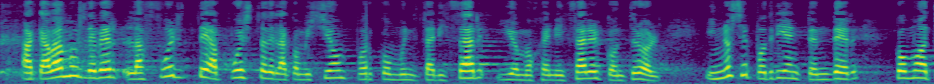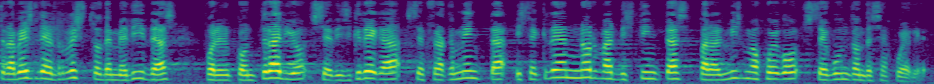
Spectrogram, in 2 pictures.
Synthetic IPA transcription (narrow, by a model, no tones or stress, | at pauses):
akaβ̞amo̞zðe̞βe̞ɾlafwe̞ɾt̪e̞apwe̞st̪aðe̞lako̞misjo̞mpo̞ɾko̞mũnit̪aɾiθaɾio̞mo̞xe̞niθaɾe̞lko̞nt̪ɾo̞l | ino̞se̞po̞ðɾiaent̪e̞nd̪e̞ɾ | ko̞moat̪ɾaβe̞zðe̞lre̞st̪o̞ðe̞me̞ðiðaspo̞ɾe̞lko̞nt̪ɾaɾjo̞se̞ðizɣɾe̞ɣase̞fɾaɣmẽ̞nt̪aise̞kɾe̞anːo̞ɾmazðist̪int̪aspaɾaelmizmo̞xwe̞ɣ̞o̞se̞ɣ̞und̪ond̪e̞se̞xwe̞ɣ̞ḛ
